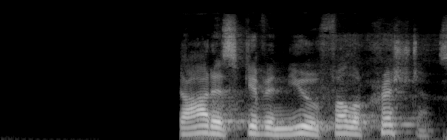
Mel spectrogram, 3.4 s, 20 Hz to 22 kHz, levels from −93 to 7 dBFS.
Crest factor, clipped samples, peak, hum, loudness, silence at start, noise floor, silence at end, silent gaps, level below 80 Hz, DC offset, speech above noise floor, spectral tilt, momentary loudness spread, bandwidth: 18 dB; under 0.1%; -8 dBFS; none; -23 LUFS; 1.35 s; under -90 dBFS; 0 s; none; -58 dBFS; under 0.1%; over 67 dB; -6.5 dB/octave; 9 LU; 14 kHz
